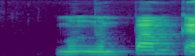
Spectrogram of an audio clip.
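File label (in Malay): "mengepamkan", Malay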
